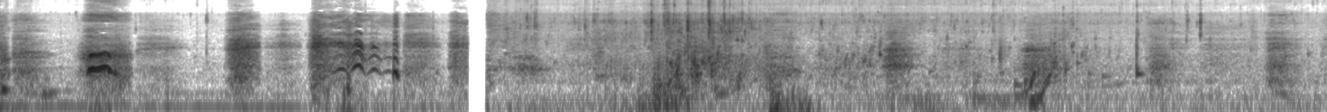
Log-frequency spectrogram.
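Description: A man gasping and breathing hard in short, sharp breaths from the shock of cold creek water, with water splashing around him.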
